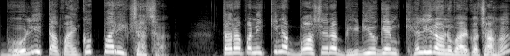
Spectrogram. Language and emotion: Nepali, angry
